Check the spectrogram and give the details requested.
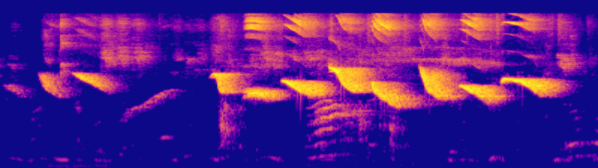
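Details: Song of an ultramarine grosbeak, Paraná: a few soft whistles, then a bright, hurried string of loud descending whistled notes, fading at the end.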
